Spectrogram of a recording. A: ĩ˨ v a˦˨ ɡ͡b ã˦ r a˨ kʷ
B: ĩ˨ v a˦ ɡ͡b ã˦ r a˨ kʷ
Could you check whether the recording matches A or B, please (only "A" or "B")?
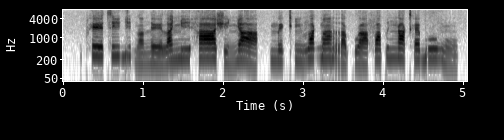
B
